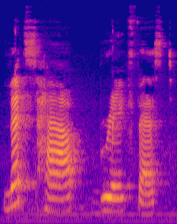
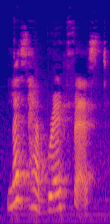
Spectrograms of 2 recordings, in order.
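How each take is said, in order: First: Slow "Let's have breakfast", each word set apart. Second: Quicker, softer "Let's have breakfast", words run together; natural rhythm. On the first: Teacher models the sentence for parents, word by word. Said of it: "เราเอาจังหวะมา". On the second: Teacher shows the everyday rhythm, quick and linked. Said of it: "จริงๆ อย่างนี้ก็ได้นะคะ เราเอาจังหวะมา". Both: Shown as a demonstration.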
